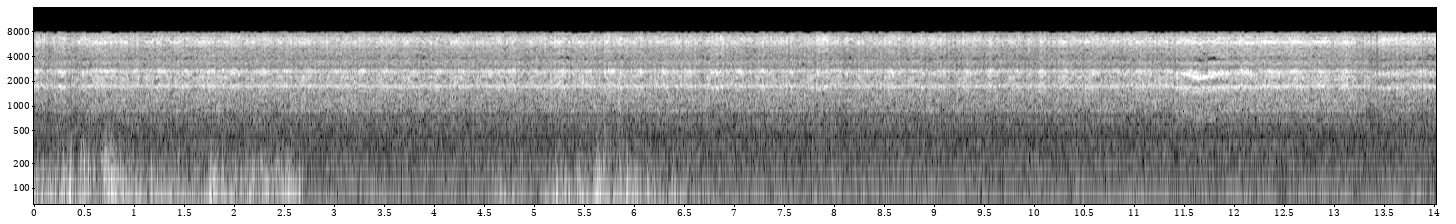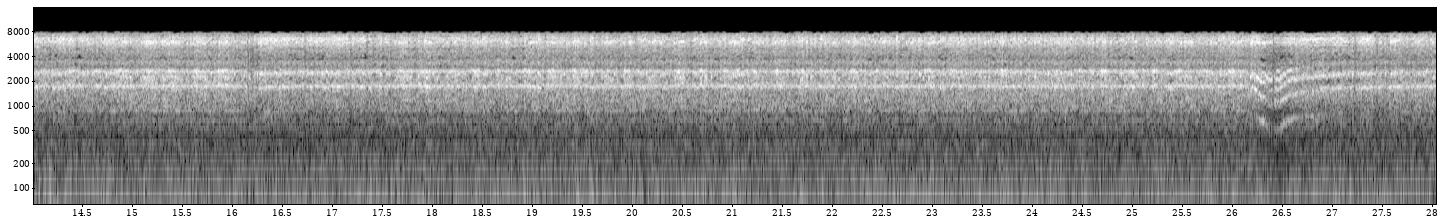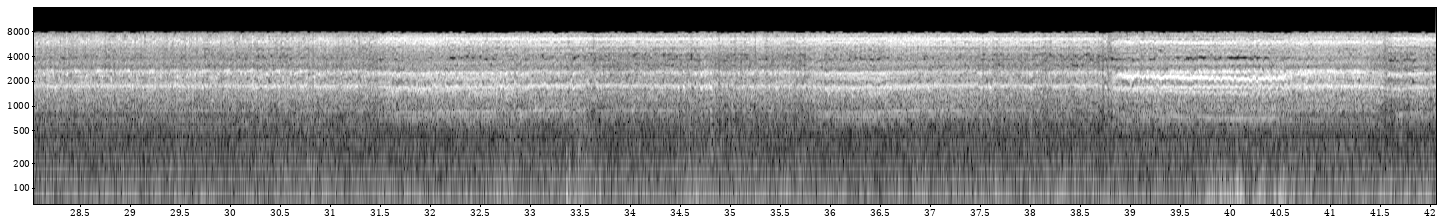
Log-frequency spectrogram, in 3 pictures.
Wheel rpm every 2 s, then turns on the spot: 230, 230, 230, 230, 240, 230, 230, 230, 230, 230, 230, 240, 230, 210, 210, 230, 230, 230, 230, 230, 210.
none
